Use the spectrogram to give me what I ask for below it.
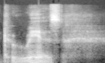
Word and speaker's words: careers: Now, when you have a double E at the end of an English word, it is almost always where the stress is.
